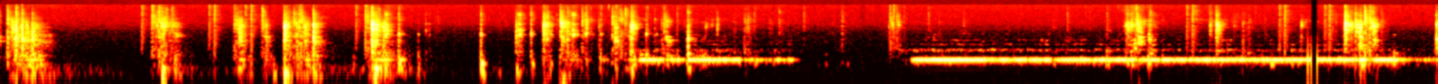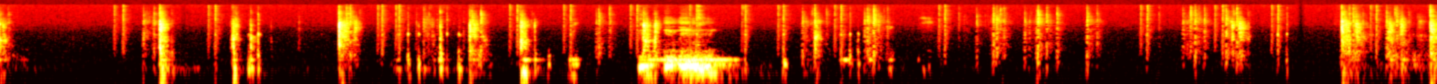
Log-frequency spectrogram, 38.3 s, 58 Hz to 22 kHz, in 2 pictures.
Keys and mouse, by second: 1.8 ctrl+click, 1.9 ctrl+z, 2.0-3.1 middle drag, 3.1 alt+shift+click, 3.2-15.1 middle drag, 3.6 g, 4.8 ctrl+z, 7.3 Tab, 8.1 ctrl+s, 15.1 click, 15.3-20.6 drag, 17.9 r, 20.6-24.0 middle drag, 20.9 g, 23.5 g, 24.2 click, 25.2 r, 25.9 g, 26.9 r, 27.5 g, 29.7 g, 30.5 r, 32.2 ctrl+z, 33.2 r, 34.6-36.5 middle drag, 34.7 r, 35.3 g, 36.9 g, 37.5 r.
